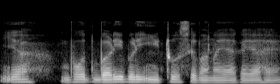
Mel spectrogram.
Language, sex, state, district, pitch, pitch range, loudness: Hindi, male, Chhattisgarh, Kabirdham, 110 Hz, 100-115 Hz, -19 LUFS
